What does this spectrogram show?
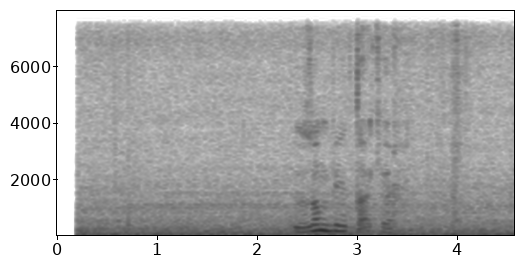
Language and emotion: Russian, neutral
